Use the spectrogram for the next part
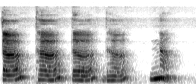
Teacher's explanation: तो त वर्ग के जो वर्ण हैं उनका उच्चारण करते समय हमारी जो टंग है, हमारी जो जीभ है, वो हमारे दांतों से टच होगी। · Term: दंत्य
